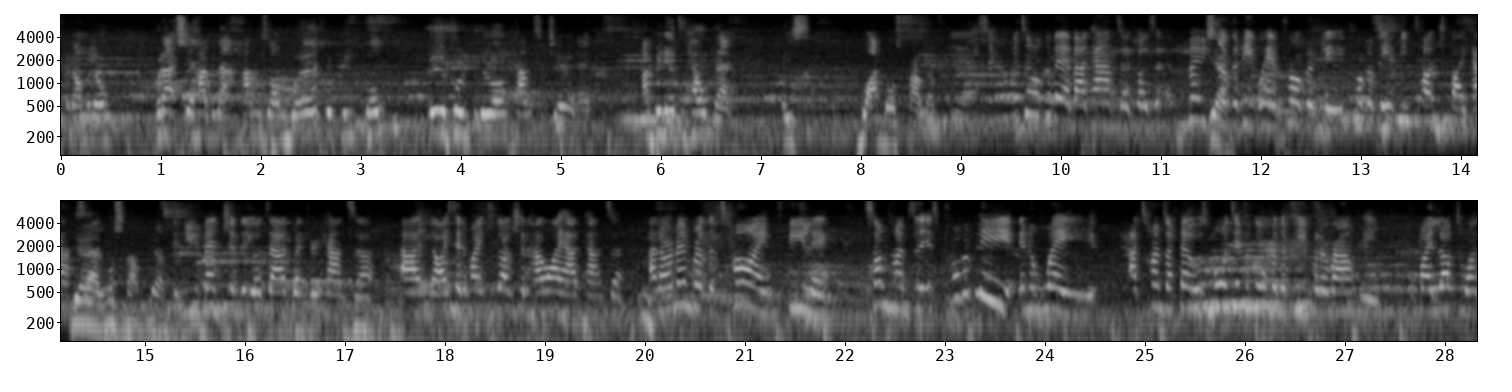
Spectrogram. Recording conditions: busy venue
